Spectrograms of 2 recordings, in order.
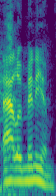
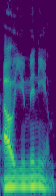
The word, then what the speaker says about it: aluminium: Aluminium. See, this is the problem. In Australia, there's an extra I in the word, aluminium.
